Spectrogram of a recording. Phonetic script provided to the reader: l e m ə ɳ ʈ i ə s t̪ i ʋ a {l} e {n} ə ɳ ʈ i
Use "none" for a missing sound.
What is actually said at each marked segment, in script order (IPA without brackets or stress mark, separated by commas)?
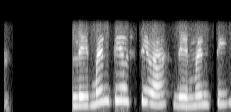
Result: l, m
